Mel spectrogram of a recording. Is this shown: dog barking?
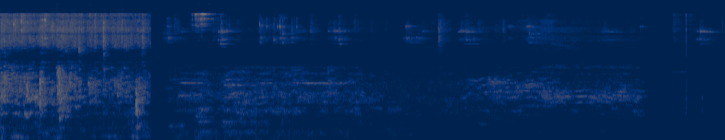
no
